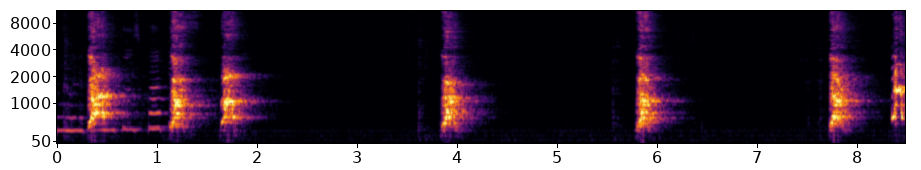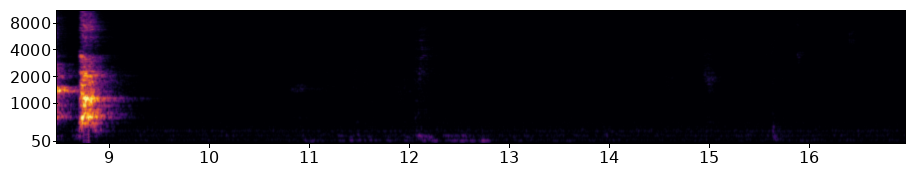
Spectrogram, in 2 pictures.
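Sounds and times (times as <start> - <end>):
puppies barking: 0.3 - 2.2, 3.8 - 4.4, 7.7 - 9.2.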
